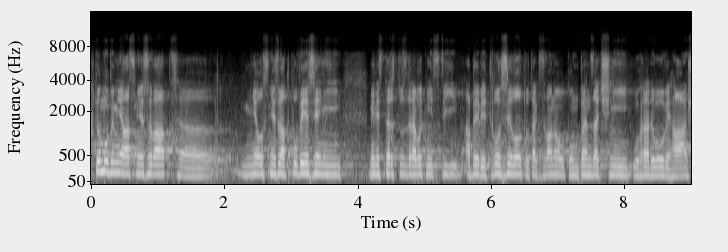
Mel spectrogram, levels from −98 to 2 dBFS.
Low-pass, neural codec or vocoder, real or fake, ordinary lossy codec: 7.2 kHz; codec, 16 kHz, 16 kbps, FreqCodec, larger model; fake; Opus, 24 kbps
